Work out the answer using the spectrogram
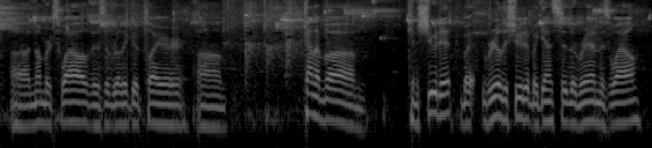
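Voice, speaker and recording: Pausing long and often at an otherwise moderate pace, a man with a fairly low pitch and fairly even intonation speaks over noticeable background noise. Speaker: basketball head coach. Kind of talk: interview. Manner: halting, filler-heavy, casual.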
